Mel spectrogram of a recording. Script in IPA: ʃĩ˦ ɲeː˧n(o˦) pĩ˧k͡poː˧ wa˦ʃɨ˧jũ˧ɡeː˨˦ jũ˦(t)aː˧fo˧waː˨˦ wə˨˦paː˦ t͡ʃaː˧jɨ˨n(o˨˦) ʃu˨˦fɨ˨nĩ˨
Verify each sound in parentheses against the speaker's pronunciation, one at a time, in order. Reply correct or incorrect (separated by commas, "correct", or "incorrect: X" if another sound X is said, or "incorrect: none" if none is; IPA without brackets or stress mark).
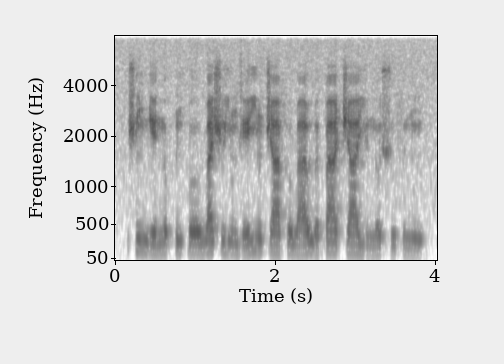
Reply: correct, incorrect: t͡ʃ, correct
